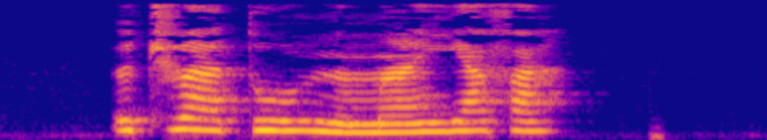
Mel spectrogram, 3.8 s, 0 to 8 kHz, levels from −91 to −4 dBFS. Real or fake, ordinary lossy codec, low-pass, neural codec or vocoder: real; MP3, 32 kbps; 7.2 kHz; none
